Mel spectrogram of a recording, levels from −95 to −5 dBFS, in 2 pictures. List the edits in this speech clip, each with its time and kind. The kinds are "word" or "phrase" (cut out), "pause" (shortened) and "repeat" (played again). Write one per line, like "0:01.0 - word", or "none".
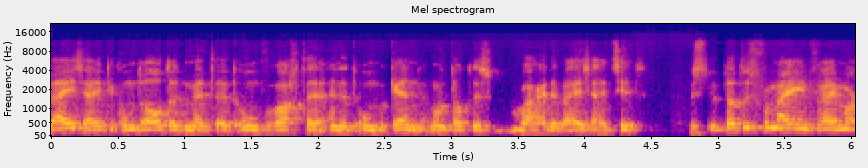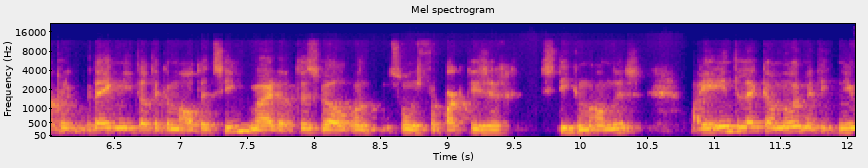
none

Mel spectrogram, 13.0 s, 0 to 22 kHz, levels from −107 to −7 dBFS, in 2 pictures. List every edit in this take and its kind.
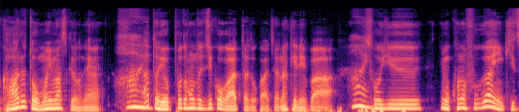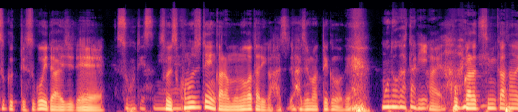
0:07.9 - pause

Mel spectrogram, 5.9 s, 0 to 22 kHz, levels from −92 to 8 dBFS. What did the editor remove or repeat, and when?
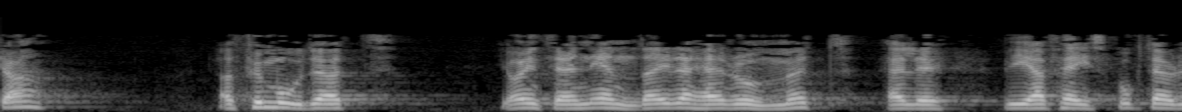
none

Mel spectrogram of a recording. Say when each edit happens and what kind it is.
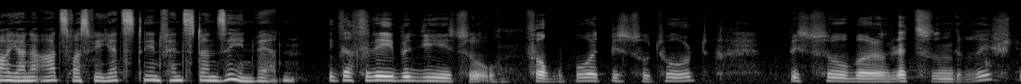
0:01.4 - word

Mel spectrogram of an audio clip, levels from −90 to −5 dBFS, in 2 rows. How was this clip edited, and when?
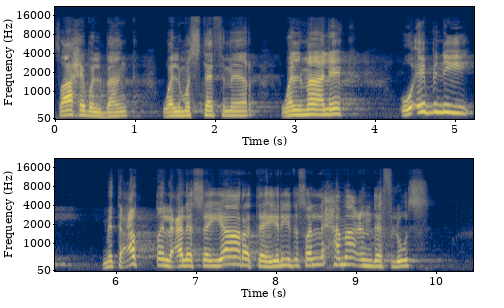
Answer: none

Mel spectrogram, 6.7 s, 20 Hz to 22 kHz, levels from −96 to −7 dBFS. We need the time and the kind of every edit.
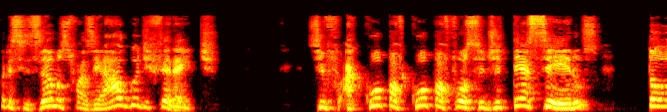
0:04.0 - repeat

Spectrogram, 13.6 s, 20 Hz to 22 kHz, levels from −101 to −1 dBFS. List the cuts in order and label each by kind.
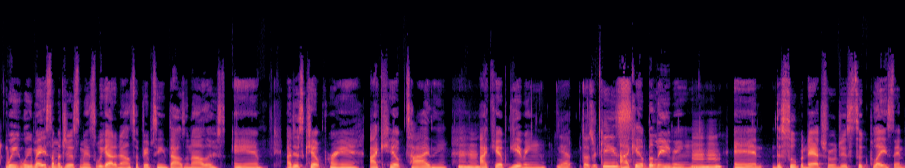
none

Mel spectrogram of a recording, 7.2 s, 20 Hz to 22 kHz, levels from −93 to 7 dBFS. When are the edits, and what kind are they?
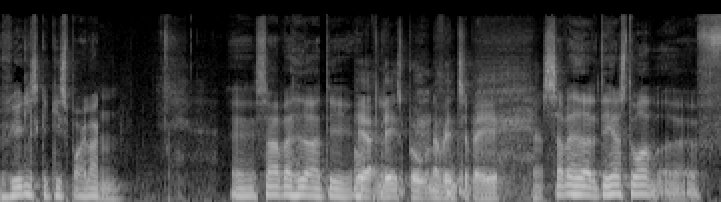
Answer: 0:01.0 - word
0:03.5 - phrase

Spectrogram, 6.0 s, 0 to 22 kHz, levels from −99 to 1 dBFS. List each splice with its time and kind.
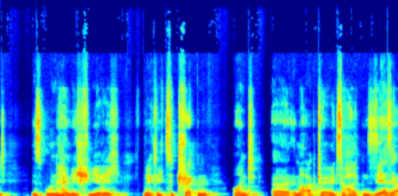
0:04.0 - pause

